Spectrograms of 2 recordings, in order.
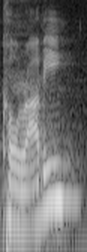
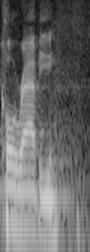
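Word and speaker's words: kohlrabi: German word are there are there any other pronunciations I have K Robi and col rabi may have the definition any of a variety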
